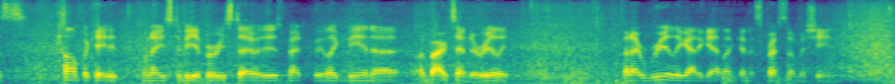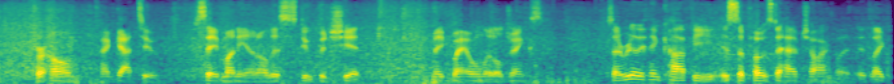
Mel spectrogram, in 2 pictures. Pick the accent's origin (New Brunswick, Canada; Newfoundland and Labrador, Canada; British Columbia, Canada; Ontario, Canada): New Brunswick, Canada; Fredericton; And then in my hometown, fucking forget about it. Fredericton, there was nothing.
